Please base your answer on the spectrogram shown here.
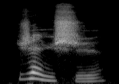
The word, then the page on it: ren4shi5: female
